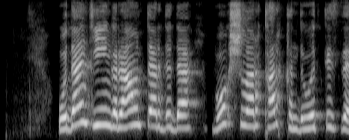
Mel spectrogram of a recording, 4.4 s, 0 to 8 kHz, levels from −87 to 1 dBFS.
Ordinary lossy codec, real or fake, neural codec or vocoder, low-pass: none; fake; codec, 16 kHz, 4 kbps, FunCodec, trained on Chinese and English, 50 frames a second; none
